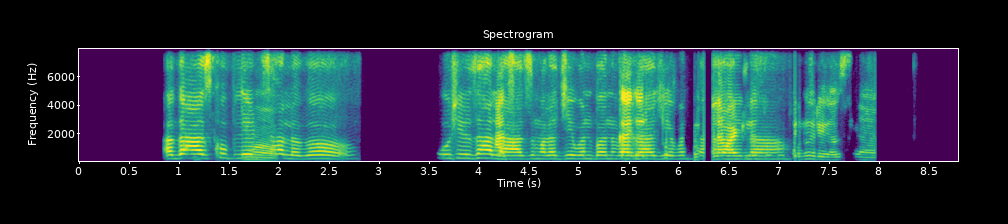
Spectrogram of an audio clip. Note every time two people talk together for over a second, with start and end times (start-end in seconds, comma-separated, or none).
none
